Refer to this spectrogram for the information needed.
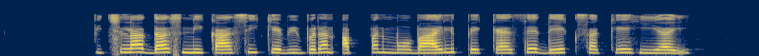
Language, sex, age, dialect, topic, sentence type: Magahi, female, 51-55, Southern, banking, question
